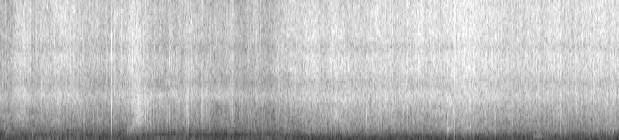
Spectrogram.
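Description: Wagyu beef steaks sizzle loudly in a hot pan after being flipped, a dense continuous crackling hiss up close with brief spits and pops throughout.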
